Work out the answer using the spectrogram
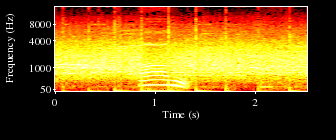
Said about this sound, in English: Round of applause.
